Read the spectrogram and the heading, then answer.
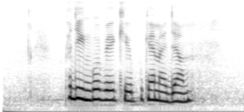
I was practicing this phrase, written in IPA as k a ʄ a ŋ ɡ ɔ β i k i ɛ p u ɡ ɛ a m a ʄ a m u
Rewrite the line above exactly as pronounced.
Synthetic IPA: k a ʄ i ŋ ɡ ɔ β ɛ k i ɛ p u k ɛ a n a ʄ a m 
